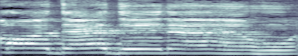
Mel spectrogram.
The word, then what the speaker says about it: رددناه: সুম্মা র পুর হবে রদাদ দাল কলকলার হরফ ধাক্কা দিয়ে পড়তে হবে রদাদ না মধ্যে তাবাই এক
